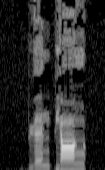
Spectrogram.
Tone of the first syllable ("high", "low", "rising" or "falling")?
rising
